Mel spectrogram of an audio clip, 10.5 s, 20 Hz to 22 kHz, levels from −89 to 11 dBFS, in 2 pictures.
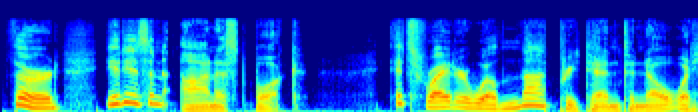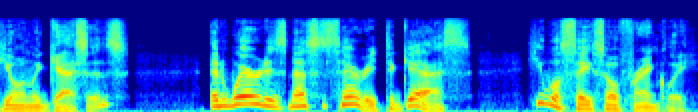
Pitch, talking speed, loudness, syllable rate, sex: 145 Hz, 165 wpm, -19 LUFS, 4.7 syllables/s, male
